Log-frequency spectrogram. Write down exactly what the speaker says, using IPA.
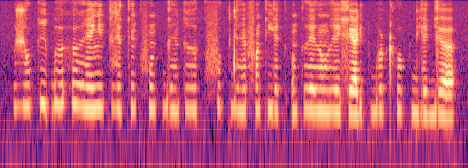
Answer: ʒuk iɓɯhɯ ɦẽlʲẽk zɨkʲɐ̃kfũkɡʱẽk ɣɯk fukdʱẽ fɐ̃kjekʔũk ðeðũɣe xʲɑɾʲɯk buʈʰukbje ɡʲɐ

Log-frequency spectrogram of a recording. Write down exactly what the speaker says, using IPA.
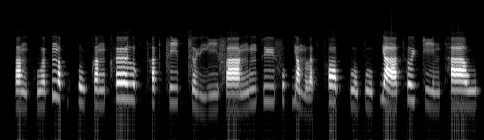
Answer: ɐ˨˩ŋkʷʰœː˨˥p̚ŋɐ˧p̚ʊ˧k̚ o˨wkɐ˨˧ŋkʰœː˥lʊ˧k̚ t̪ʰɐ˧k̚t͡siː˧p̚t͡sɵ˨˩ɥ jiː˨˩faː˨ ŋʊ˥ŋkyː˥fʊ˥k̚ jɐ˨˩mlɐ˨˥k̚t̪ʰɔː˥p̚ kʷɐ˨˧wpuː˨˥k̚jaː˨˥t̪ʰɵ˥ɥ kiː˧nt̪ʰaː˥w

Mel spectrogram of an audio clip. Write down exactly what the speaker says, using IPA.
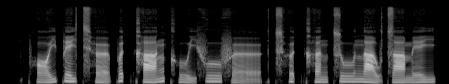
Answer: pʰɔː˨˥jpe˧jt͡sʰœː˨˩pɵ˥t̚ kʰaː˨˥ŋkʰuː˨˩jfuː˧fœː˨˩ | t͡sʰɵ˧t̚kʰɐ˧n t͡suː˧n aː˨w t͡saː˧m e˧j

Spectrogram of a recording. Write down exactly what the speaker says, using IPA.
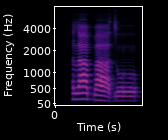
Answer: la˦ ba˦˨do˧

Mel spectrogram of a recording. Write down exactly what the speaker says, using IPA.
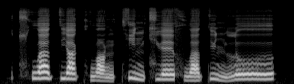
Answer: t͡sʰwä˥ t̪jä˥kʰwɑ˨˩ŋ t̪ʰi˥˩nt͡ɕɥɛ˥fwä˧˥t̪y˥˩n lo˥ʊ̯

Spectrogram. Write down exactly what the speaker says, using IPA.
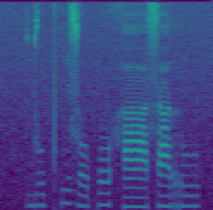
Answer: du˨pʰi˦ zo˨po˦haː˨sa˦ ru˦

